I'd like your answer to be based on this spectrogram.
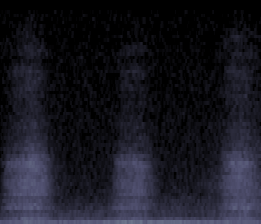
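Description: Breathing exercises for kung fu training: three slow, airy breaths recur at an even pace, close and fairly quiet, with no talking.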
